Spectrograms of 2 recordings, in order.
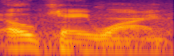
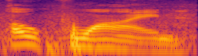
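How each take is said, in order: First: The first word is two syllables, like okay. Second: The first word is one syllable, like oak. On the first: This is how an English speaker would say it. "Only the Ukrainians don't say okay" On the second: This is how local people say it. "They say oak"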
